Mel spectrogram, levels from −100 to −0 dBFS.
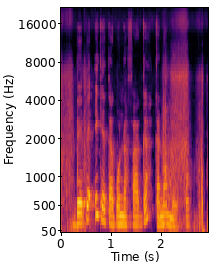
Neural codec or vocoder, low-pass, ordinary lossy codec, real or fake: vocoder, 44.1 kHz, 128 mel bands, Pupu-Vocoder; none; none; fake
